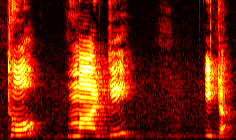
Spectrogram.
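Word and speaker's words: Thaumarchaeota: यह आपने प्रोनाउंसिएशन इसकी देख लेनी है। थो मार्की ईटा इसके आप सेलबल्स बनाकर इसको मेमोराइज कर सकते हैं।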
